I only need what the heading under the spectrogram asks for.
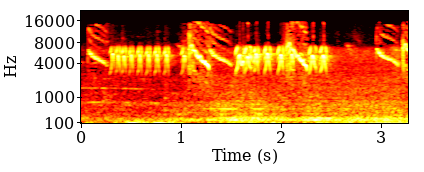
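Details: Song of a wild white-eye from Bali, meant to attract wild birds: stuttering high trills interleaved with clear downward-sliding whistles, lively and almost unbroken, with soft low-frequency noise underneath.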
